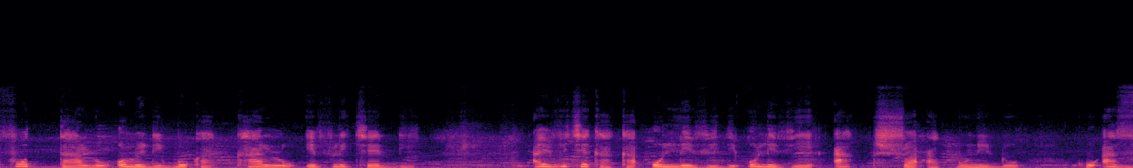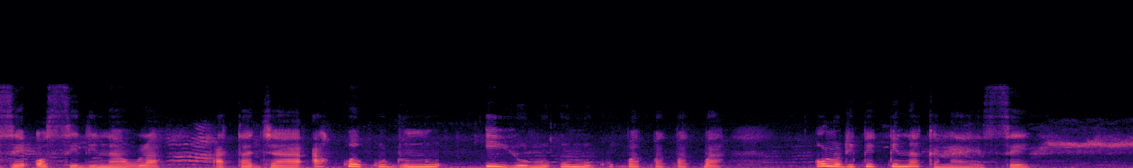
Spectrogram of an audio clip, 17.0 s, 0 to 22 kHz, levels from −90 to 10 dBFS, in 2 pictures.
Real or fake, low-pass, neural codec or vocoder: real; 10.8 kHz; none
